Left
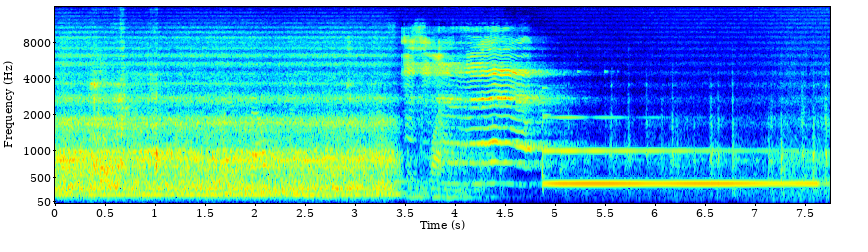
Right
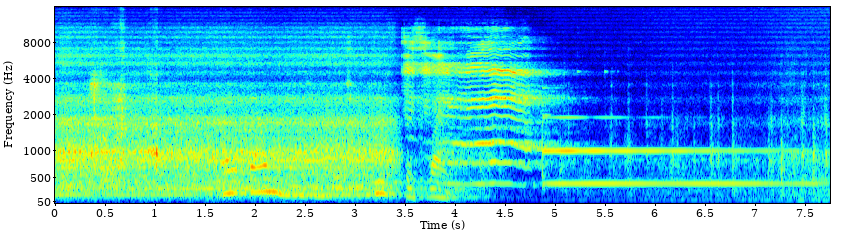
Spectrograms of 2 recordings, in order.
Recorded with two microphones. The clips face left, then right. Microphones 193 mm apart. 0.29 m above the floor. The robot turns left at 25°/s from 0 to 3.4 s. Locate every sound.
0.3 s a zipper: 45° left (ahead or behind), 2.0 m; by 1.1 s 25° left (ahead or behind), 2.0 m
1.7 s a woman speaking: 75° right, 1.9 m; by 4.1 s 115° right, 1.9 m
3.5 s a baby crying: 15° right (ahead or behind), 1.8 m
4.9 s a clink: 30° left (ahead or behind), 0.6 m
